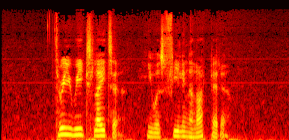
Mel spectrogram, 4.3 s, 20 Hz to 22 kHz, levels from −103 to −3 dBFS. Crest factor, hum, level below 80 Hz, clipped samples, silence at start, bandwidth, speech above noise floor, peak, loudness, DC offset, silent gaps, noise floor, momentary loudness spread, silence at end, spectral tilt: 22 dB; none; -52 dBFS; under 0.1%; 0.8 s; 16.5 kHz; 32 dB; -8 dBFS; -29 LUFS; under 0.1%; none; -61 dBFS; 14 LU; 0.75 s; -3.5 dB/octave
